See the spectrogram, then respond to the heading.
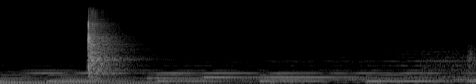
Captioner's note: arrow whooshing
